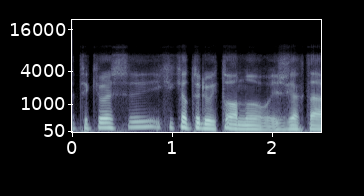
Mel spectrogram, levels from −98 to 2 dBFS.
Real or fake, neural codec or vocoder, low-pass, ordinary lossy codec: fake; codec, 16 kHz, about 1 kbps, DyCAST, with the encoder's durations; 7.2 kHz; Opus, 32 kbps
